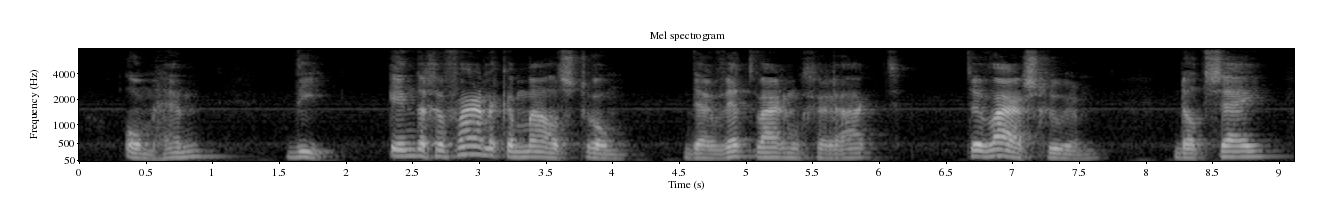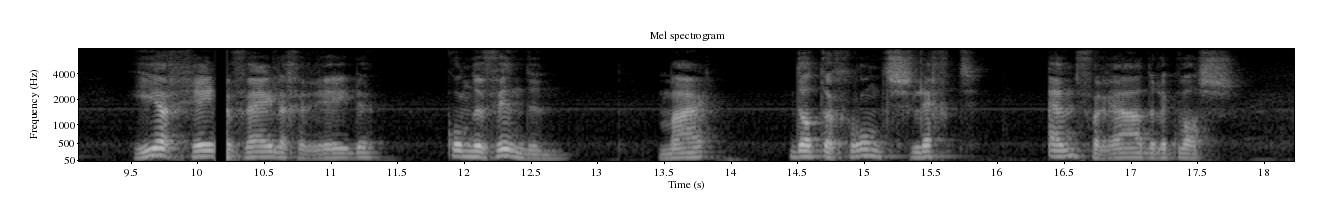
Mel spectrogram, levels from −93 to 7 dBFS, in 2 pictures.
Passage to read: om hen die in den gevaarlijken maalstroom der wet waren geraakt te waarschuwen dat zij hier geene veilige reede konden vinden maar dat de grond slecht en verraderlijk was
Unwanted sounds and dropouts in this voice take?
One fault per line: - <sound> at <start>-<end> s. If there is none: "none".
- dropout at 10.1-10.2 s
